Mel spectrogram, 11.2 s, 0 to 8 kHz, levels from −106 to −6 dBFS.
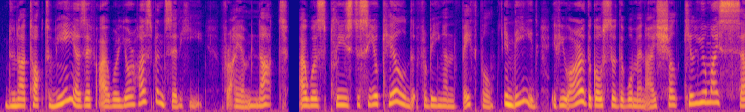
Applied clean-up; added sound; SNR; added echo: none; none; none; none.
